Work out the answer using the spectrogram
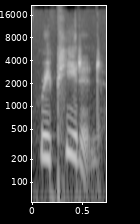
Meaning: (verb) simple past and past participle of repeat; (adjective) Having been said or done again
- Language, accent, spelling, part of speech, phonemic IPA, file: English, US, repeated, verb / adjective, /ɹɪˈpiːtɪd/, En-us-repeated.ogg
